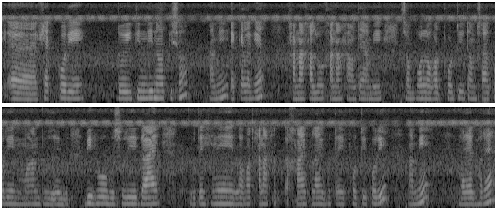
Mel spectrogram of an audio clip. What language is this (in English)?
Assamese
